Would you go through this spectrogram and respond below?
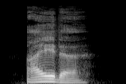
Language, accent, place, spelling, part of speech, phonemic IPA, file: German, Germany, Berlin, beide, determiner / pronoun, /ˈbaɪ̯də/, De-beide.ogg
- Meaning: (determiner) 1. both 2. two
